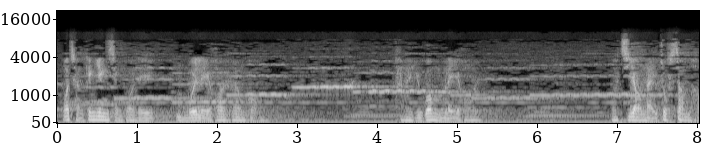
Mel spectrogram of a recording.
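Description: A man's voice: lowish voice, moderate pace, pauses often, natural voice. An actor playing a lovelorn, devoted man reading out a farewell letter in a Cantonese radio drama, with a Hong Kong accent. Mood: wistful, confessional. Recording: echoey 1970s radio drama, music underneath. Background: music.

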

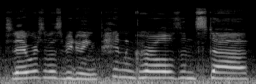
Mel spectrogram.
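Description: A tired, congested young woman complains casually to a phone propped on her dashboard. Her voice sits a little high. Traffic noise comes through clearly from outside the car. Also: steady tone, normal speed. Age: young adult. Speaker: vlogger, cosmetology student. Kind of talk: casual vlog to camera. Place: parked car by a road. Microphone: phone camera on the dashboard.

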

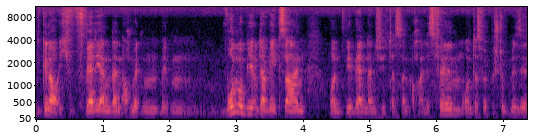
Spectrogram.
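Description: A man's voice: mid-range voice, creaky, a little mellow. Rambling middle-aged man on a livestream. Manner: rambling, many ums and self-corrections. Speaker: host of his own channel. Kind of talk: casual livestream monologue. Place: small cosy room with red walls.

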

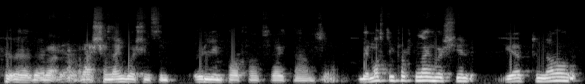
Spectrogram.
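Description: Ein junger Mann aus der Ukraine, der in Italien lebt, plaudert entspannt und sachlich über ein Headset. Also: male voice, mid-range voice, a little fast. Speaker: video chat stranger. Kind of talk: casual chat. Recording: dull lo-fi web call.

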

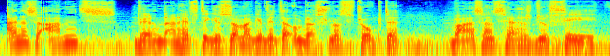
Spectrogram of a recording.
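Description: A man's voice: mid-range voice, expressive, a little slow, a bit bright, faint music behind. A man giving formal, scripted dramatic narration as the storyteller of a German audio drama.

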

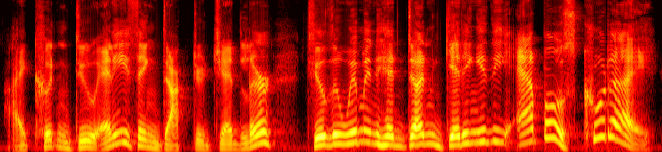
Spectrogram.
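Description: A man's voice: fairly low pitch, sing-song, extremely slow, pushed and bright, exaggerated voice. A man voicing a small, sour, discontented servant who answers back grudgingly in a storybook reading. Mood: grumbling. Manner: grudging, argumentative retorts.

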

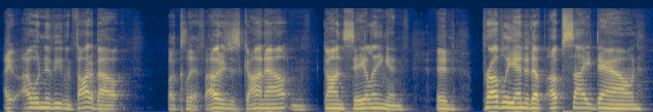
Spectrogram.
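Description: A man's voice: a little high, normal speed, a bit bright. A man in his thirties hosting a casual interview from a decorated room, enthusiastic and self-deprecating, restarting his sentences often. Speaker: interview host. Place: indoor studio room with posters. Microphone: desk podcast mic, seen.

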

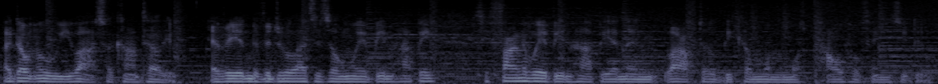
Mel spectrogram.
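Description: A quick-talking Welsh man in his middle years, chatting from a sofa at home. His voice sits fairly low, and he rambles along, looping back over his points with plenty of ums. Faint music sits under his voice. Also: fairly even intonation. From Wales. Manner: rambling, repeats himself, many fillers. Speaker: host. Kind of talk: casual review chat. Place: living room, seated on a sofa.

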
